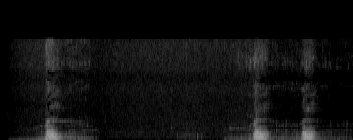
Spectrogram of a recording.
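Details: Thunder, a six-month-old Rottweiler, barking: one deep, loud bark, a pause of about two seconds, then two more barks in quick succession, with a soft rumbling breath between them and a quiet background.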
